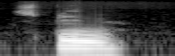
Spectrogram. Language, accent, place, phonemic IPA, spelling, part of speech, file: French, France, Lyon, /spin/, spin, noun, LL-Q150 (fra)-spin.wav
- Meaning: spin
